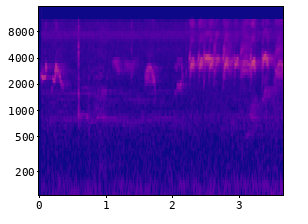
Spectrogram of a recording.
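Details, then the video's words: Wild-caught young magpie-robin singing with loose, scattered whistled and chirping notes, some rising, then a denser run of bright high twittering in the second half, over steady background hiss. "Bổi ché căng đét giọng hay"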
